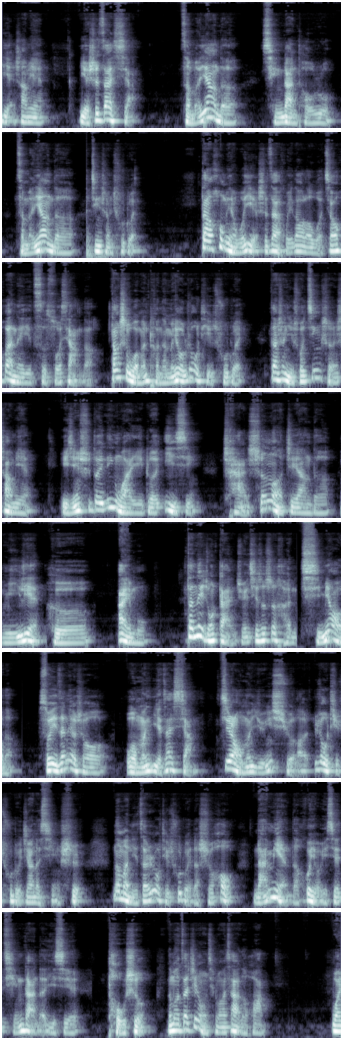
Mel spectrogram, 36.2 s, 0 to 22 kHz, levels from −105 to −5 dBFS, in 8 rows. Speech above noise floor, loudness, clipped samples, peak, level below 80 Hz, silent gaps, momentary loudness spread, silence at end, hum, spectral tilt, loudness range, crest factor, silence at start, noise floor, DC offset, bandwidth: 55 dB; -18 LUFS; under 0.1%; -2 dBFS; -50 dBFS; none; 14 LU; 0 s; none; -6 dB/octave; 4 LU; 16 dB; 0 s; -73 dBFS; under 0.1%; over 20 kHz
